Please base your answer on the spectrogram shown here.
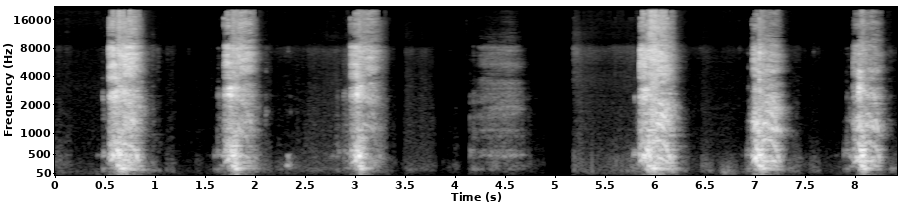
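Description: Six forceful sneezes in about eight seconds, each a sharp explosive burst of air, one after another in a rapid series.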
